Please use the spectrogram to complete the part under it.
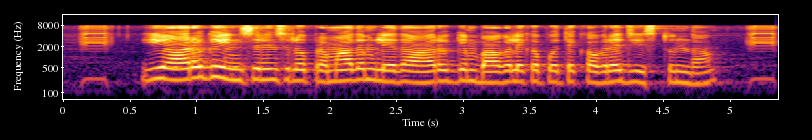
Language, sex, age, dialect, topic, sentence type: Telugu, female, 18-24, Southern, banking, question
